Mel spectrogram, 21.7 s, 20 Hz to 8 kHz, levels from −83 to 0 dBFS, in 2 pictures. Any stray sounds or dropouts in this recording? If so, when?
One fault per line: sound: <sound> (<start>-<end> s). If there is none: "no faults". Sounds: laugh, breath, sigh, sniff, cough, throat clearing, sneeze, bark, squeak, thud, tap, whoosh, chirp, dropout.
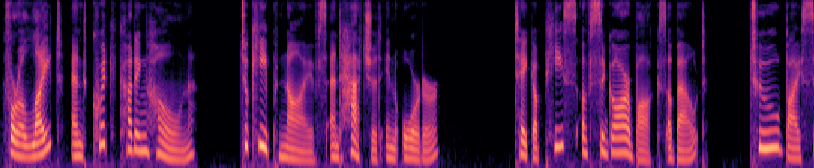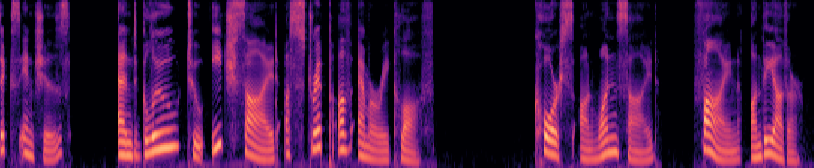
no faults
